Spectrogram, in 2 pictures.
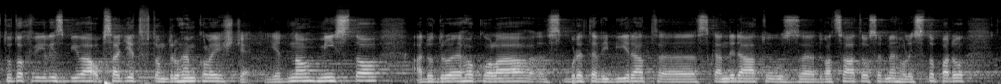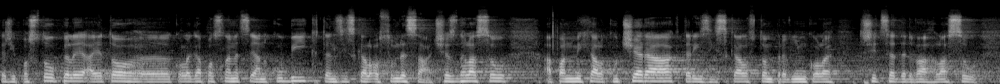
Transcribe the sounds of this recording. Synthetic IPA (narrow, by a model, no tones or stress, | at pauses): ft̪ut̪o̞xviːlɪzbiːvaːʔo̞psaɟɪt̪ft̪o̞md̪ɾuɦɛːmko̞lɛjɛʃcɛ | jɛdno̞miːst̪o̞ | ʔa̰do̞d̪ɾuɦɛːɦo̞ko̞labudɛt̪ɛvɪbiːɾat̪skandɪdaːt̪uːzdvat͡saːt̪ɛːɦosɛdmɛːɦo̞lɪst̪o̞padu | kt̪ɛriːpo̞st̪o̞wpɪlɪʔajɛt̪o̞ko̞lɛɡaposlanɛt͡sjankubiːkt̪ɛnziːskalo̞sumdɛsa̰ːt̪ʃɛst̪ɦlasuː | ʔa̰panmɪxalkut͡ʃɛɾakt̪ɛɾiːziːskalft̪o̞mpr̩vɲiːmko̞lɛ | t̪r̝̥ɪt͡sɛd̪dvaɦlasuː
